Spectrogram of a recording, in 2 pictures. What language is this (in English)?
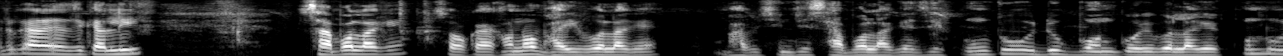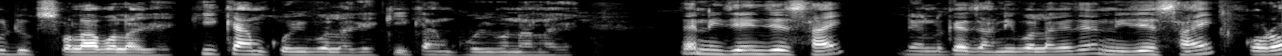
Assamese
